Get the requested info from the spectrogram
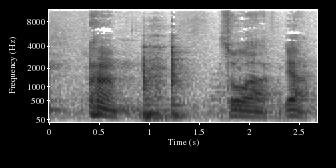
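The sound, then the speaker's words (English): Metal cutlery clinks and clatters in four short bursts as pieces are taken from a table, knocked against each other and dishes, with faint voices in the background. “You need cutlery. we'll steal from this table.”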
